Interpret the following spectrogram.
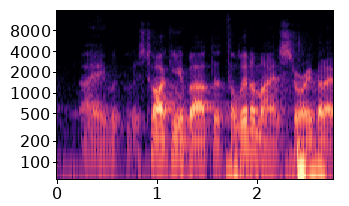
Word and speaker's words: thalidomide: I'm a doctor and you just pronounced thalidomide as tool item ID in your newscast that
